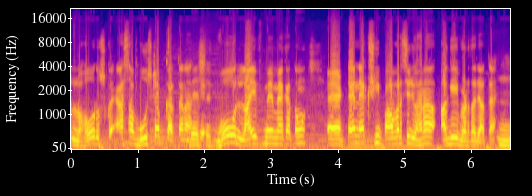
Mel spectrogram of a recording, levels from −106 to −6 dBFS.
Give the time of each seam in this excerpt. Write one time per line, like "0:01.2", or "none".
none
